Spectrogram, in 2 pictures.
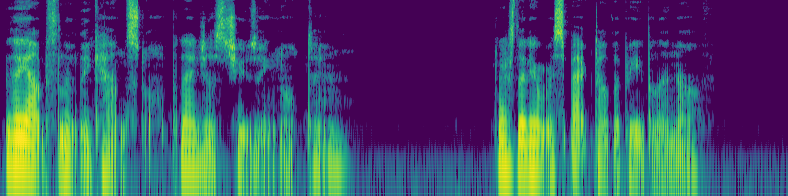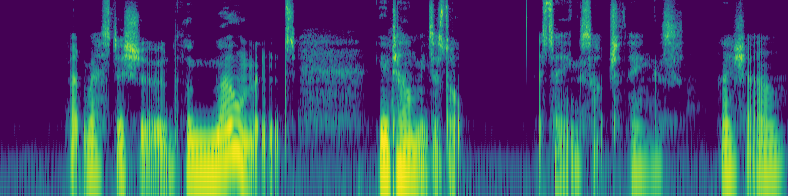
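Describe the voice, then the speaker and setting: A man playing a friendly, flirty vampire in an intimate ASMR roleplay, softly spoken, polite and apologetic as he rambles. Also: on the high side, lively intonation, moderate pace, vocal fry, dry recording. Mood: indignant, earnest, then playful, reassuring. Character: friendly, flirty, gentlemanly male vampire, chatty and considerate.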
